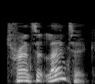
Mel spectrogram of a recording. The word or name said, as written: transatlantic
